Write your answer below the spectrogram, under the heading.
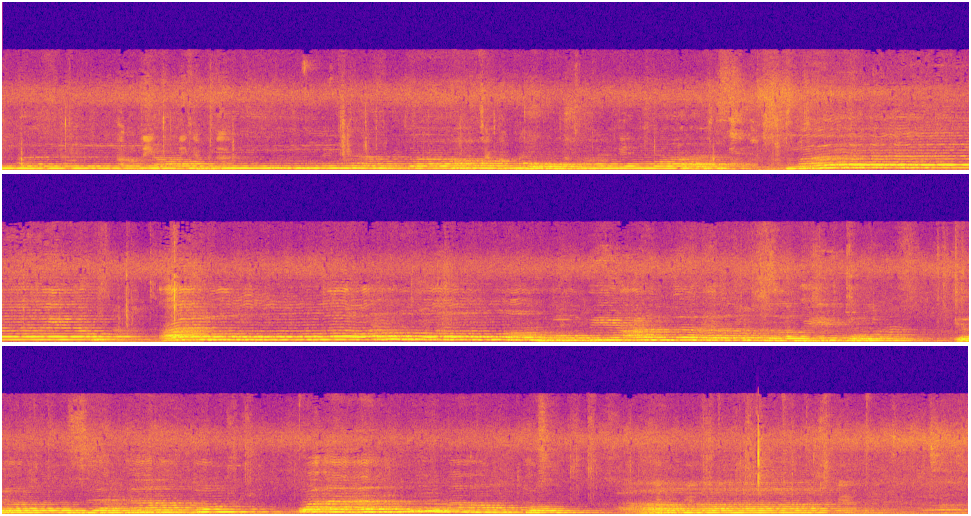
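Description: Singing: a slow, drawn-out vocal melody with long held notes, sung in phrases a few seconds long separated by brief pauses.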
